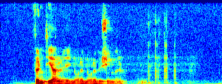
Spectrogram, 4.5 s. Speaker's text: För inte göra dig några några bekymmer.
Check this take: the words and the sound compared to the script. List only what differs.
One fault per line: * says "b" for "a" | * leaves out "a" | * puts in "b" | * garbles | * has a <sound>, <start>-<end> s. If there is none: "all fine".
* has a laugh, 2.7-3.7 s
